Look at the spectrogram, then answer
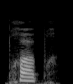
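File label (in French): "propre", French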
